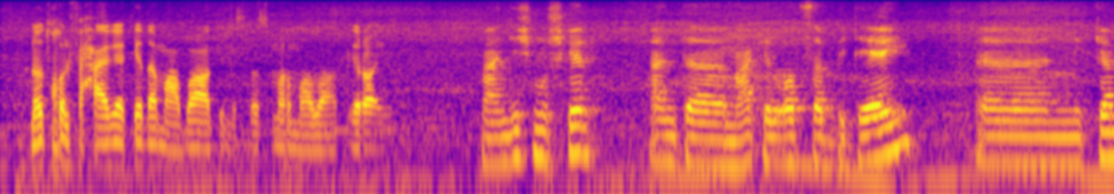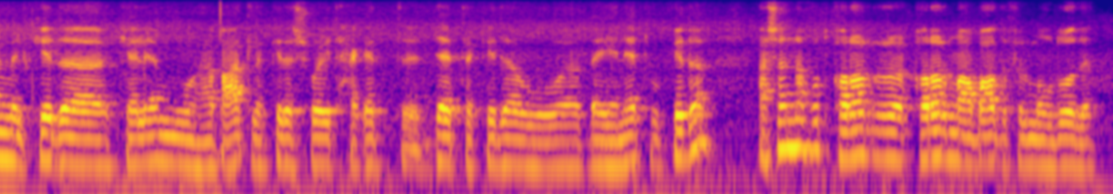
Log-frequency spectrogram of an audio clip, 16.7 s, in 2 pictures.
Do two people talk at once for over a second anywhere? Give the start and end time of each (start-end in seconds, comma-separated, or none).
none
